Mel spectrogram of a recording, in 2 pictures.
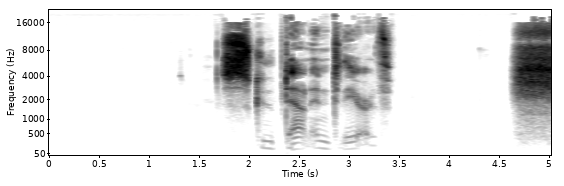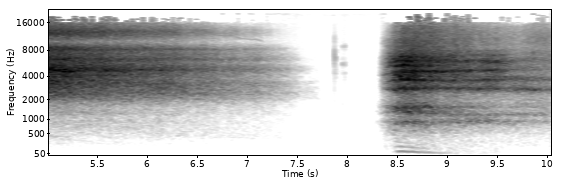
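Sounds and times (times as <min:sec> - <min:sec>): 
speech: 0:02.1 - 0:03.5
forceful hissing exhales during a guided breathing exercise: 0:04.6 - 0:07.6, 0:08.4 - 0:10.0.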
